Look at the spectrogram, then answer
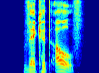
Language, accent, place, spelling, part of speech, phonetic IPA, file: German, Germany, Berlin, wecket auf, verb, [ˌvɛkət ˈaʊ̯f], De-wecket auf.ogg
- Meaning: second-person plural subjunctive I of aufwecken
